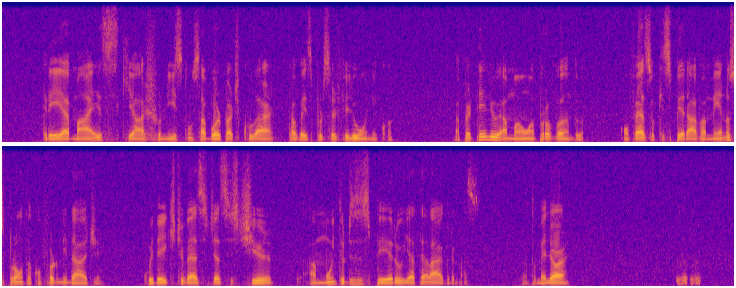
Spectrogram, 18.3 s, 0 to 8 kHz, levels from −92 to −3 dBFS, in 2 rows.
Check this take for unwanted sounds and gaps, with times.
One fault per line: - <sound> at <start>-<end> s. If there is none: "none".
- laugh at 17.6-17.9 s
